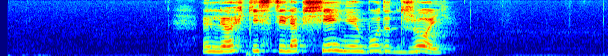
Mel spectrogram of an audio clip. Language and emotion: Russian, positive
